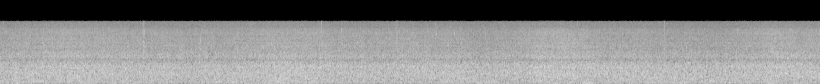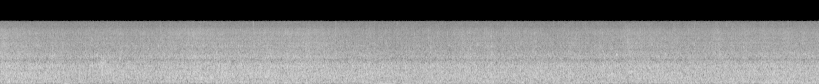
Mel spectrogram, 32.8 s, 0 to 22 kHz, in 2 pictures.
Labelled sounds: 18.3	18.6	water noise, 0.91 to 1.3 kHz

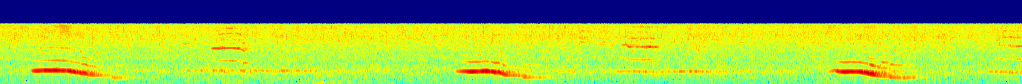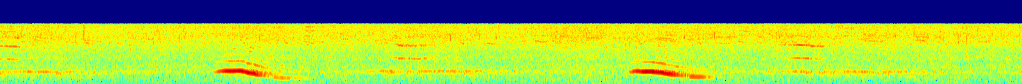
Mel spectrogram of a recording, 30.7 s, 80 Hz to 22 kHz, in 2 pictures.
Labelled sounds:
0.5	1.6	humpback whale, 0.81 to 7.4 kHz
3.1	3.8	humpback whale, 1.0 to 5.3 kHz
6.9	8.1	humpback whale, 0.78 to 1.3 kHz
9.3	9.9	humpback whale, 1.3 to 7.1 kHz
12.5	13.6	humpback whale, 0.78 to 1.3 kHz
15.1	15.7	humpback whale, 1.3 to 4.5 kHz
16.6	16.9	humpback whale, 3.6 to 3.9 kHz
18.6	19.4	Pacific white-sided dolphin, 0.78 to 1.3 kHz
19.9	20.1	humpback whale, 5.8 to 6.0 kHz
20.9	21.2	Pacific white-sided dolphin, 3.7 to 3.9 kHz
21.2	21.9	humpback whale, 1.4 to 3.2 kHz
22.5	23.6	Pacific white-sided dolphin, 3.1 to 3.8 kHz
24.8	25.7	humpback whale, 0.78 to 1.8 kHz
27.0	27.7	humpback whale, 1.4 to 3.3 kHz
28.2	28.6	Pacific white-sided dolphin, 3.6 to 4.0 kHz

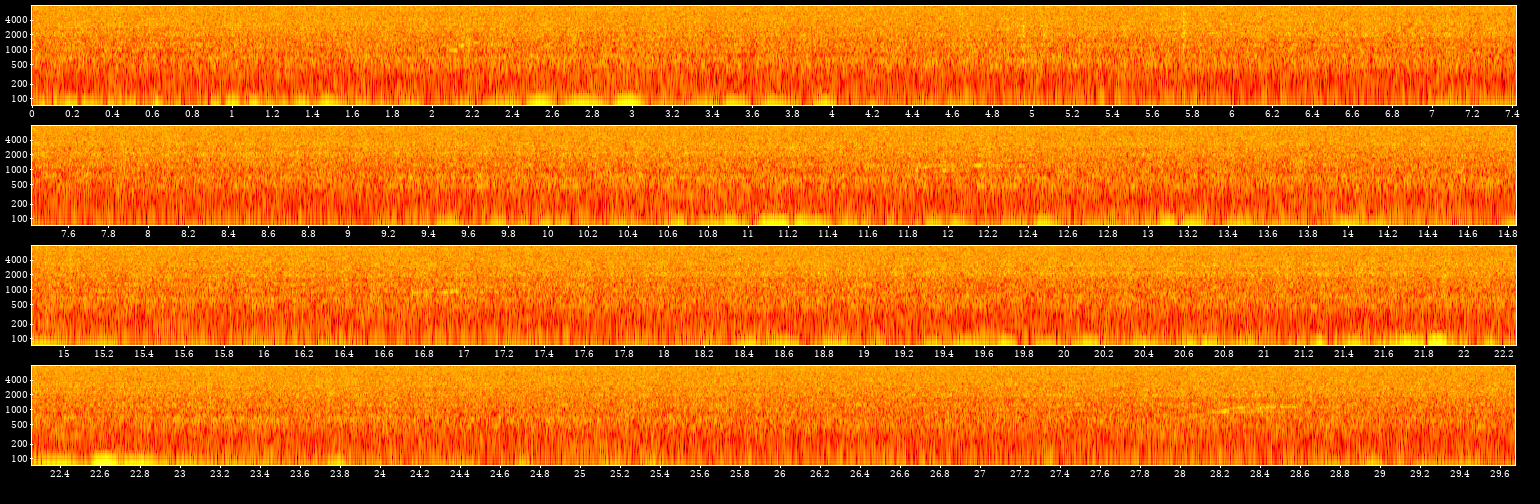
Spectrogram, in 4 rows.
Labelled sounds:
28.1	28.4	humpback whale, 0.80 to 1.2 kHz

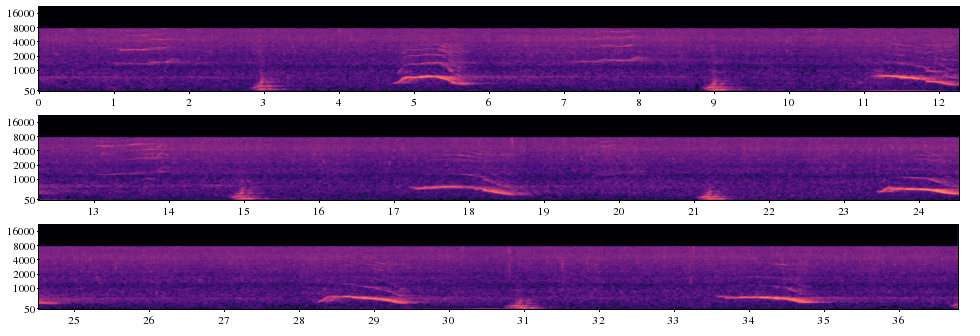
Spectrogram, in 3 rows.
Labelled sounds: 1.0	1.9	humpback whale, 1.3 to 7.0 kHz
4.9	5.6	humpback whale, 0.78 to 2.8 kHz
7.0	8.2	humpback whale, 1.5 to 6.7 kHz
11.1	12.1	humpback whale, 0.78 to 3.7 kHz
13.0	14.1	humpback whale, 1.2 to 6.5 kHz
17.8	18.5	humpback whale, 0.78 to 3.4 kHz
23.7	24.5	humpback whale, 0.78 to 1.2 kHz
28.6	29.4	humpback whale, 0.78 to 1.3 kHz
34.3	34.6	humpback whale, 3.0 to 3.3 kHz

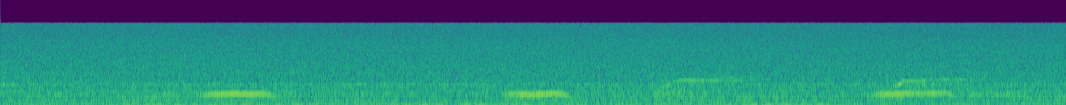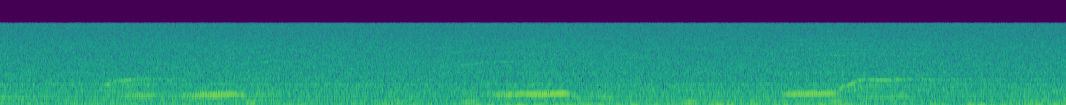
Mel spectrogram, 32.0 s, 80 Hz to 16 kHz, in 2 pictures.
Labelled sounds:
7.9	8.2	humpback whale, 2.8 to 3.0 kHz
10.0	10.8	humpback whale, 0.80 to 0.99 kHz
13.5	14.3	humpback whale, 0.80 to 1.0 kHz
14.9	15.2	humpback whale, 2.9 to 3.0 kHz
17.6	18.2	humpback whale, 0.80 to 1.1 kHz
22.9	23.3	humpback whale, 1.8 to 2.0 kHz
28.7	29.4	humpback whale, 0.80 to 0.99 kHz

